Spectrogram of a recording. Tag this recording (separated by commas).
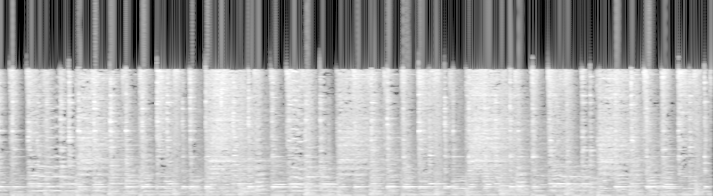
Music, Steelpan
